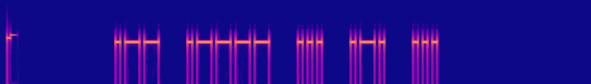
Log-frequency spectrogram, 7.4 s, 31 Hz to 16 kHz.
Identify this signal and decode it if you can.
Morse code, heard as a keyed tone, about 20 wpm, spaced as for 15 wpm, 700 Hz. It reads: W1SRS
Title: 154 Lesson 25g - Letter p - Call Signs 20wpm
